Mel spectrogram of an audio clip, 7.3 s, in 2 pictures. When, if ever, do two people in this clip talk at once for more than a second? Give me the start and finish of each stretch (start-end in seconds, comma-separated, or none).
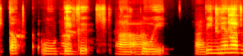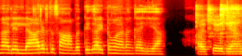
none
